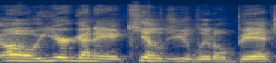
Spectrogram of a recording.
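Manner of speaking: smart-mouthed, snarky, taunting horror-villain jeer. Retelling a line from the movie, imitating snarky Doug Bradley. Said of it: "a snarky asshole".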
